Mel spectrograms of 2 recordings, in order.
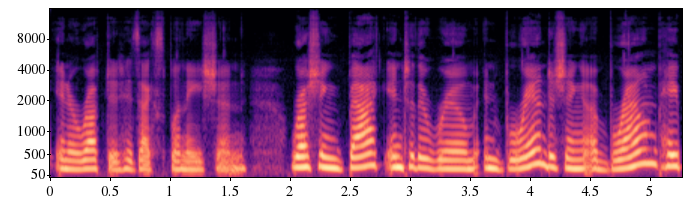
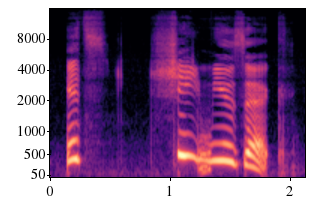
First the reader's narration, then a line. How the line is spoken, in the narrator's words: Rob exclaimed ... with such joy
